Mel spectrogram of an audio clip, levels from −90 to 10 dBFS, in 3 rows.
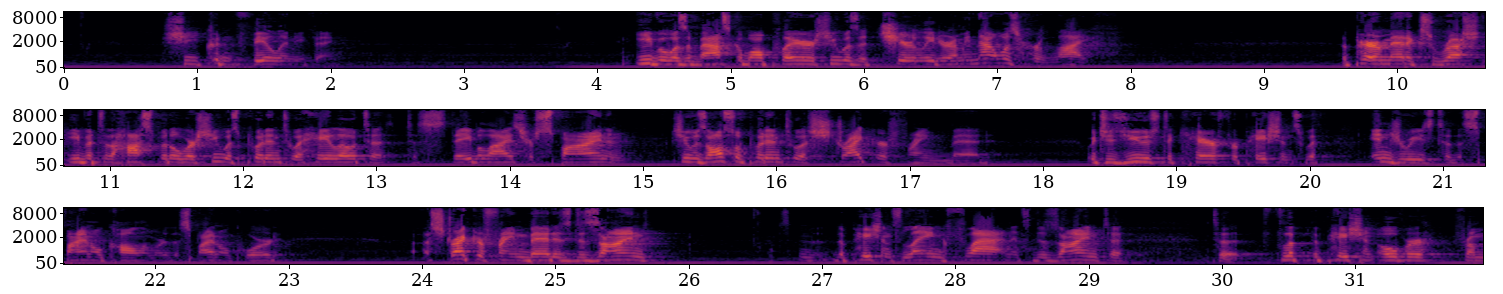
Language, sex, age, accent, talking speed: English, male, 30-49, American, 160 wpm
